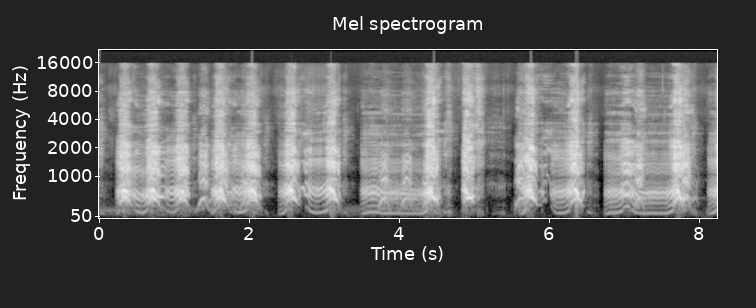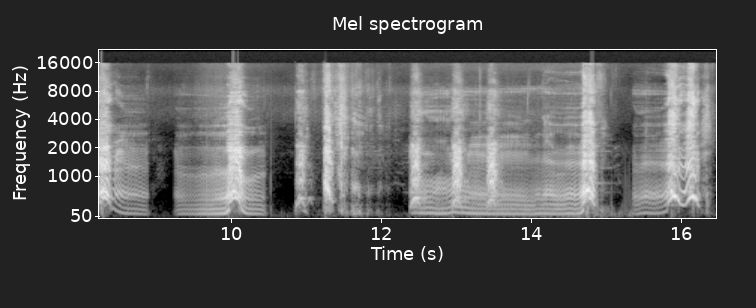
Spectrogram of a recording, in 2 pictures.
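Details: White Rottweiler barking angrily with growls: fast volleys of rough, deep barks, broken by longer rumbling growl-barks around ten and thirteen seconds, then more quick barking.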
